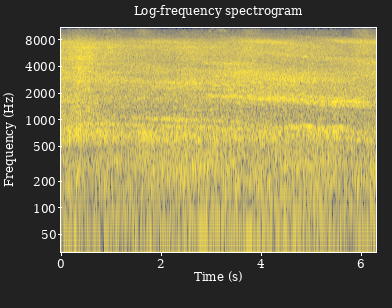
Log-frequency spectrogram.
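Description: Oslo Metro train pulling into the station past the listener: a steady rumble of wheels on rail with a faint electric whine that slides in pitch.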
